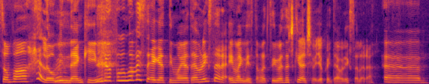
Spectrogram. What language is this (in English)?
Hungarian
